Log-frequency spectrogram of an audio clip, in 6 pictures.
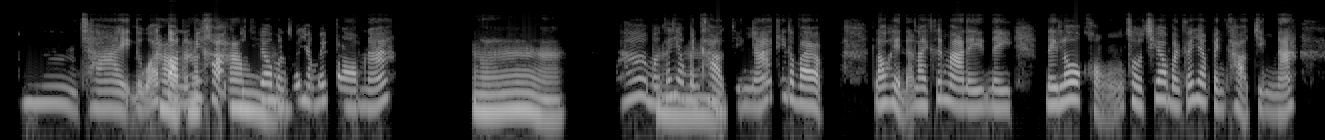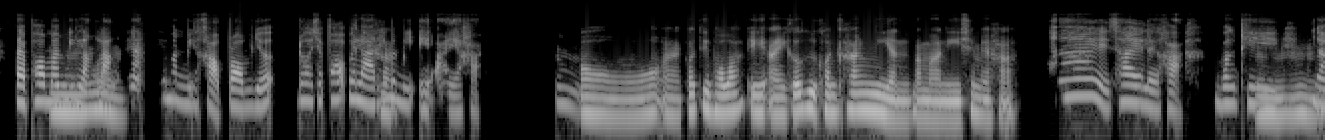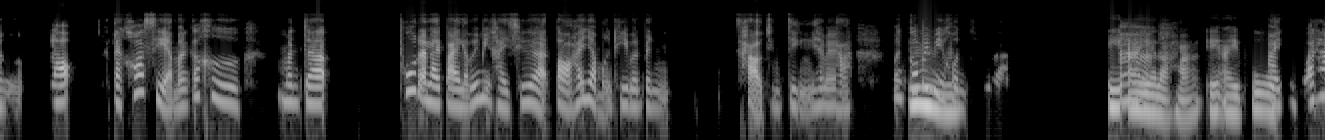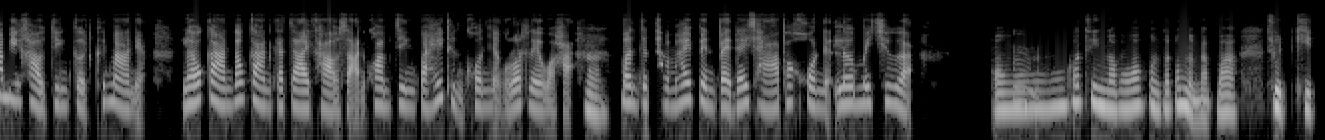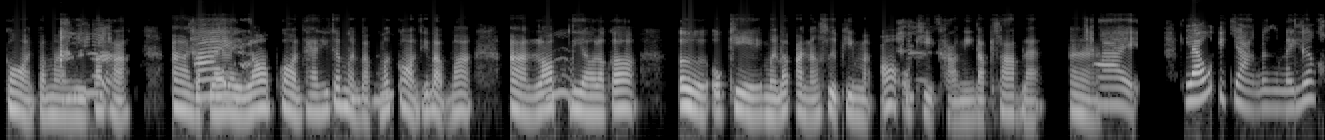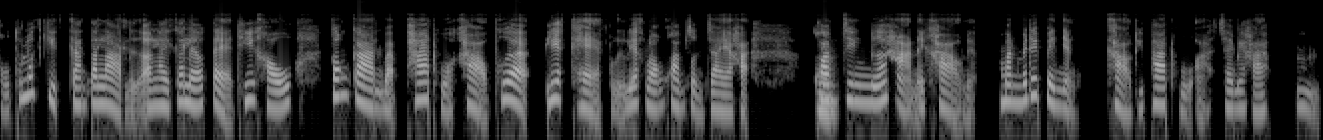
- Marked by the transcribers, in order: none
- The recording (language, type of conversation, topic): Thai, podcast, เวลาเจอข่าวปลอม คุณทำอะไรเป็นอย่างแรก?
